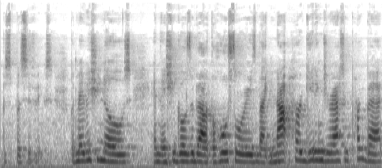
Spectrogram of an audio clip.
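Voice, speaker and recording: Very fast speech from a woman at a medium pitch, with audible room echo and noticeable background noise. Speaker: book reviewer. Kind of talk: casual chat. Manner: animated.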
